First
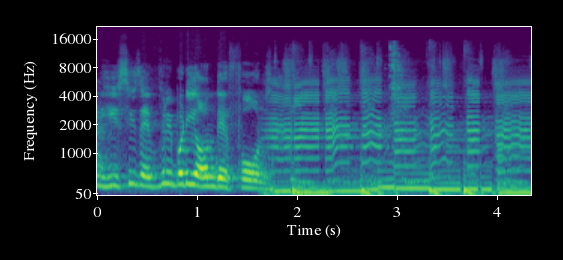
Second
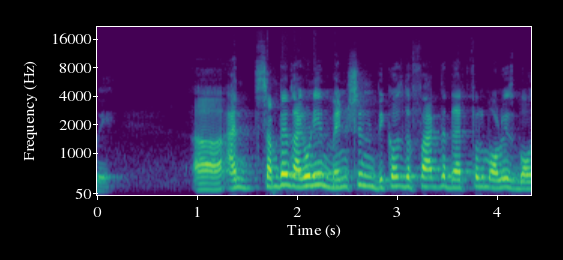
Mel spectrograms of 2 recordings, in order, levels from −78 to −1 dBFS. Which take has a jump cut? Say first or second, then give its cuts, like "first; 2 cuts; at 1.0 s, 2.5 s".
first; 1 cut; at 1.7 s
